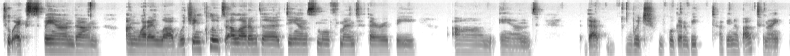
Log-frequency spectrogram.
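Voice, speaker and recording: A woman's voice: sits low, fairly even intonation, normal speed, dark tone. Chatty woman therapist guest. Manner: friendly, chatty, with light laughs and fillers like "like". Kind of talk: interview conversation.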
